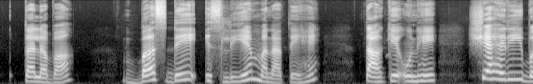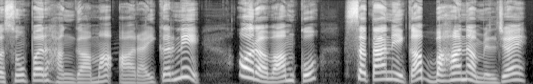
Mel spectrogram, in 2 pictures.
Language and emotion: Urdu, disgusted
